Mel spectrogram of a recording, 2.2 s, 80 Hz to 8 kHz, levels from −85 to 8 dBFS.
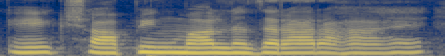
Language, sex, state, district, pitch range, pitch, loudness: Hindi, female, Telangana, Hyderabad, 215-230 Hz, 215 Hz, -13 LUFS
